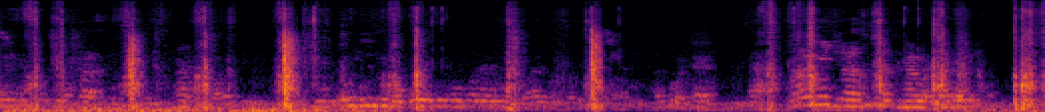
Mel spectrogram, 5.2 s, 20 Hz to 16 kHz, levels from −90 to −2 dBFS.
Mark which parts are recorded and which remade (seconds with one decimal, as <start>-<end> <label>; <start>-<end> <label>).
0.0-5.2 recorded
